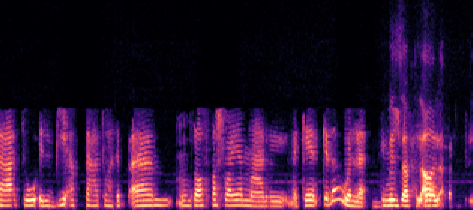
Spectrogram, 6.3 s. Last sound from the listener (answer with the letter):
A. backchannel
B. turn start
B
